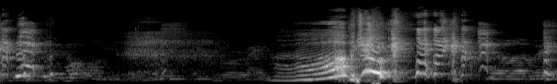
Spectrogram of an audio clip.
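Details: Mother gives a loud sneeze while her 1-year-old daughter bursts into giggles around it.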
